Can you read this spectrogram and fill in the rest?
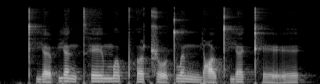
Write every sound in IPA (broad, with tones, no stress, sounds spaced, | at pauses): t̪ʰ j ɛ̰˨˩ p j ɛ˥˩ n t̪ʰ e˥ ɪ̯ m ɤ˥ pʰ ɤ˧˥ ʈ͡ʂ o̰˨˩ ʊ̯ t̪ w ə˥˩ n m j ɑ̰˨˩ ʊ̯ t̪ʰ j ɛ˧˥ kʰ ḛ˨˩˦ ɪ̯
